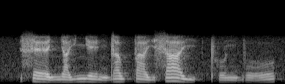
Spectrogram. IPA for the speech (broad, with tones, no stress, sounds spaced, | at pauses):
s ɛː˧˩ ɲ a˩˧ j ɲ eː˧˩ ŋ d a˧ w p a˧˩ j s a˥˨ j | pʰ o˩ n b oː˩˧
